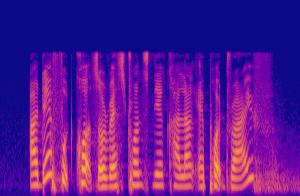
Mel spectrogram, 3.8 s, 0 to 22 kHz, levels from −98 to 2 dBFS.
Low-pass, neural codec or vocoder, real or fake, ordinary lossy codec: 7.2 kHz; none; real; none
